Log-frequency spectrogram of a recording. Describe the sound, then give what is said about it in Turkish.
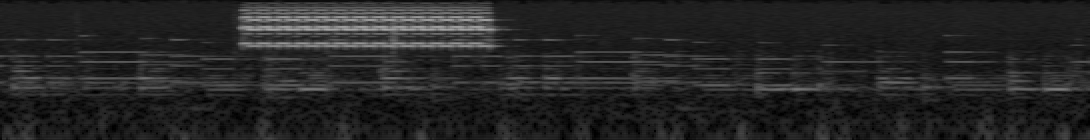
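A telephone rings once in a bright, electronic trill lasting about a second and a half, standing out clearly over soft background music that plays throughout. “Ve telefonu duyuyor.”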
